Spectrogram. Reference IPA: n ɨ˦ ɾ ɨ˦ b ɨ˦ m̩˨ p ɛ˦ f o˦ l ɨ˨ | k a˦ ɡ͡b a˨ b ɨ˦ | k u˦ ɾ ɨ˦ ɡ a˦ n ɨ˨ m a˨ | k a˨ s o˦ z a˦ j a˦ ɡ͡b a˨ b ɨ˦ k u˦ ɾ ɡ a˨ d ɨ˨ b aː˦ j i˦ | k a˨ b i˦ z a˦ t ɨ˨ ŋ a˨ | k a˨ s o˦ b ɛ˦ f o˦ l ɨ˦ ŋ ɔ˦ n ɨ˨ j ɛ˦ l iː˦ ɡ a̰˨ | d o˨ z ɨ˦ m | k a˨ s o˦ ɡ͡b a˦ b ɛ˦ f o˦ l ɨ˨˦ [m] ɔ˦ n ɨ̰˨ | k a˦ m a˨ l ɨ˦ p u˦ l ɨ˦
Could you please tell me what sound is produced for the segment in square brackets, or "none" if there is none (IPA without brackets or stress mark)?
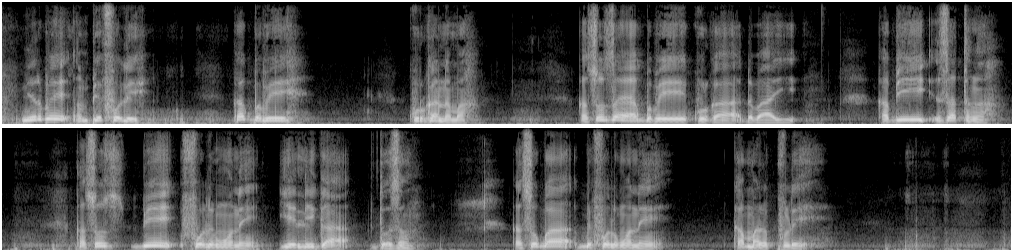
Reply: ŋ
